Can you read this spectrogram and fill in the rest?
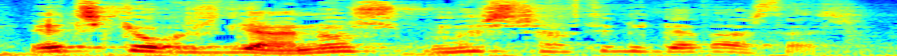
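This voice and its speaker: A man preaching a sermon, animated, swinging between loud emphasis and quiet asides. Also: sits high, slight background noise.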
